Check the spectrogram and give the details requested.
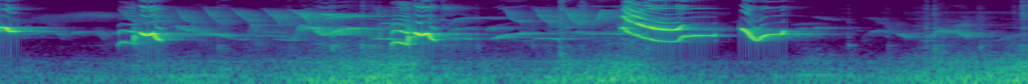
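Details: Masked laughingthrush (Poksay Hongkong) in full, lively song: loud clear whistled phrases around mid pitch, swooping and slurred notes with sharp upward flicks and high chattery overtones, delivered in bursts every second or two, with faint low background rumble.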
